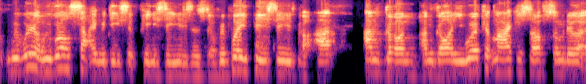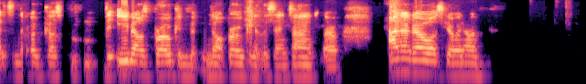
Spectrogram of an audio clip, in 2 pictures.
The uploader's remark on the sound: Recorded on Zoom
